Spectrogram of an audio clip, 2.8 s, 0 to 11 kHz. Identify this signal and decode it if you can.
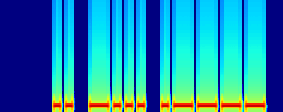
Morse code, heard as a keyed tone, about 20 wpm, 700 Hz. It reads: IB1
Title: Three Challenging Letter-Number Combinations 20wpm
